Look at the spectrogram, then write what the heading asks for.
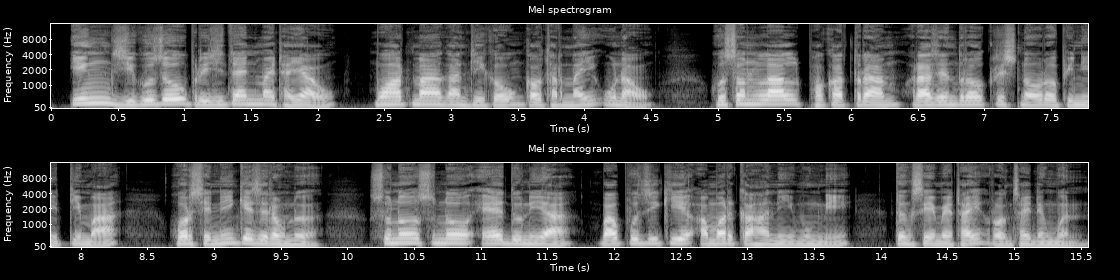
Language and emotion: Bodo, neutral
